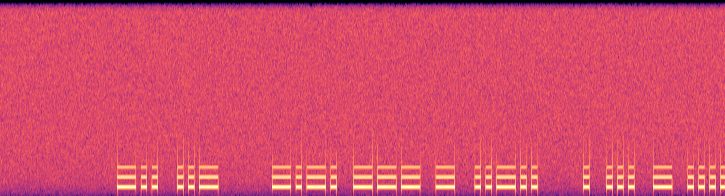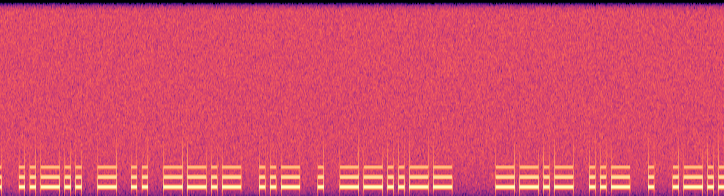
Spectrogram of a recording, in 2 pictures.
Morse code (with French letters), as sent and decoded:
-.. ..- / -.-. --- - ..-.. / . ... - .... ..-.. - .. --.- ..- . --..-- / …
DU COTÉ ESTHÉTIQUE, …

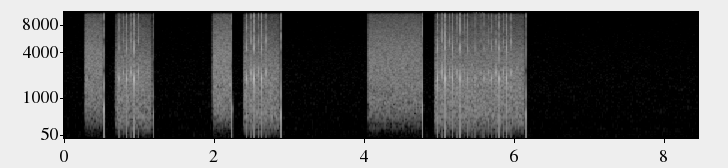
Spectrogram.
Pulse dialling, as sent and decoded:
3 / 3 / 10
3 3 0

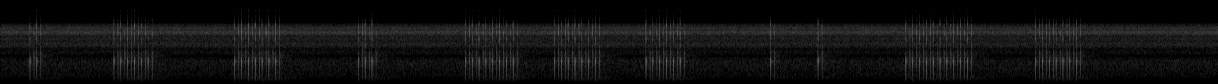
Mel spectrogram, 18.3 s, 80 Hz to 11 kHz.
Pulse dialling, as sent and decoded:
2 / 6 / 7 / 3 / 8 / 7 / 6 / 1 / 1 / 10 / 7
2 6 7 3 8 7 6 1 1 0 7

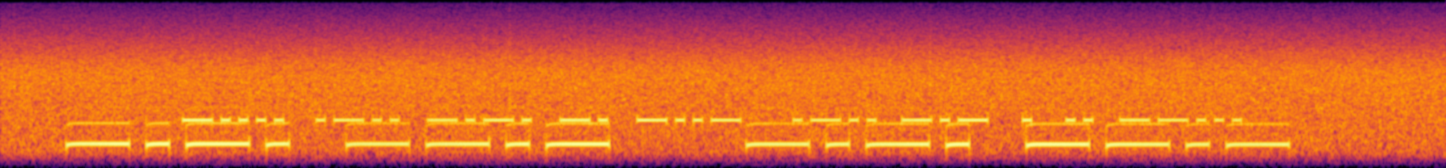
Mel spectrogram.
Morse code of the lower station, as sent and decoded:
-.-. --.- / -.-. --.-
CQ CQ

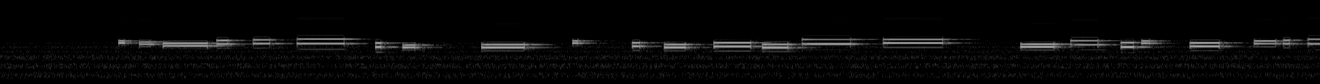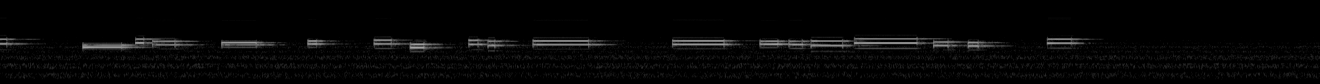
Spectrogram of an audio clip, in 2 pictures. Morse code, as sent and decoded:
none

